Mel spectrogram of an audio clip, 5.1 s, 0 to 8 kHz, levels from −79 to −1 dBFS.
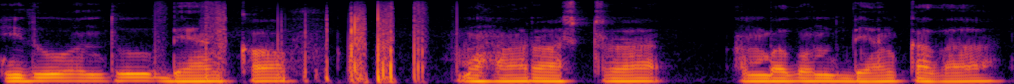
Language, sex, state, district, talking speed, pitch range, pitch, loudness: Kannada, male, Karnataka, Bidar, 105 wpm, 110-115 Hz, 110 Hz, -23 LUFS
